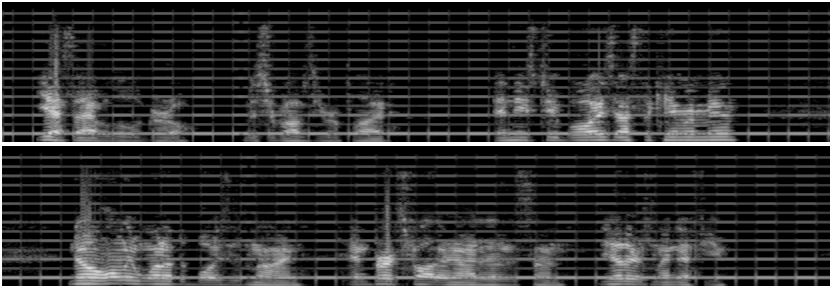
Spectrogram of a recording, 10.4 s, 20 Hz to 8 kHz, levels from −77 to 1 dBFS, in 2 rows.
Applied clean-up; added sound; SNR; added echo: none; Alarm; 11 dB; none.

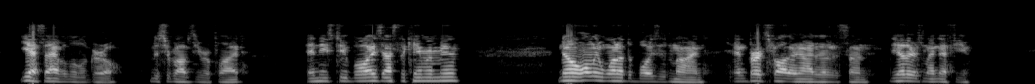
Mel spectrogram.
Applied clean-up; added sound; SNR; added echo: none; none; none; none.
